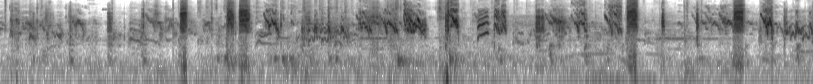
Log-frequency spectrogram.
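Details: A flock of budgerigars calling to prompt breeding: irregular scratchy chatter with sharp squawks and clicks, some louder bursts standing out against a steady background of chirping.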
